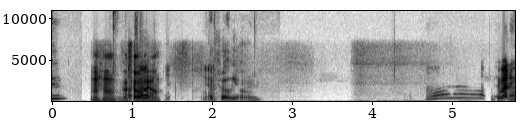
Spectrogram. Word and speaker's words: aphelion: Aphelion.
